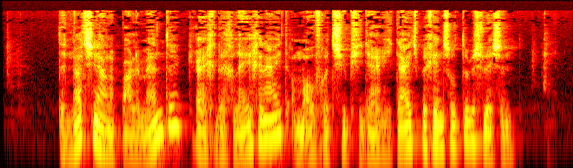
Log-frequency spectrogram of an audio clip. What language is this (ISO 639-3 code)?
nld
